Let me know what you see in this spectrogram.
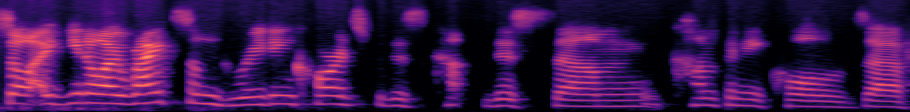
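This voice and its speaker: In an American accent, a woman talks at a moderate pace in an ordinary speaking voice, her medium pitch carrying lively intonation with hardly any pauses. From New York. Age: 60s. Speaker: stand-up comedian. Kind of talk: stand-up. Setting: video call.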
